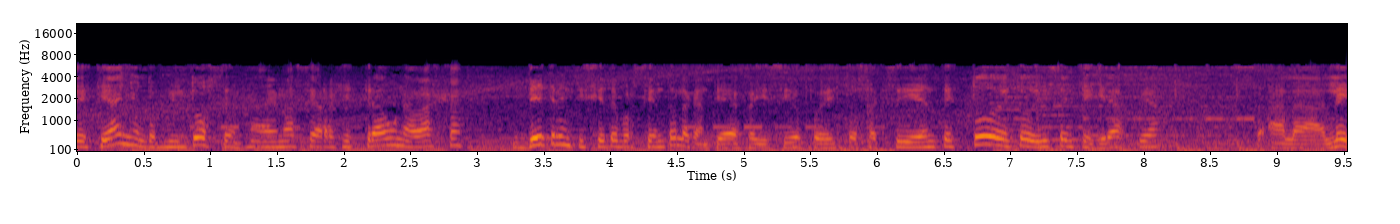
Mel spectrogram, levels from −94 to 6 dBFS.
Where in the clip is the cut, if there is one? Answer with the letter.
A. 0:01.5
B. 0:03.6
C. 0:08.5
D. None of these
D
